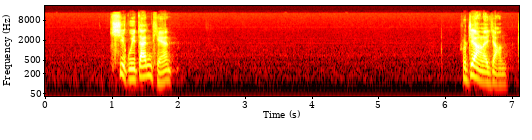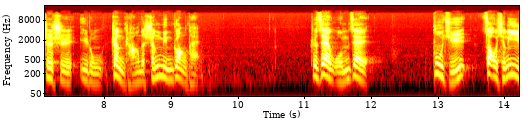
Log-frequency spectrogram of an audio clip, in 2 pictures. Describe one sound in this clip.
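An elderly man speaks calmly and expressively into a close microphone, with pauses.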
